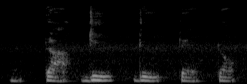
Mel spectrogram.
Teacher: In Japanese, you're about a third of the way between r, l, and d of English when you pronounce da, di, du, de, do. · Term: r sounds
